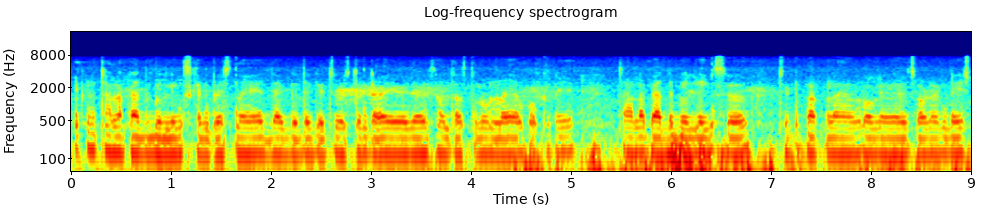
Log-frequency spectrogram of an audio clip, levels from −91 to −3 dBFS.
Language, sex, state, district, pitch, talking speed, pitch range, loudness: Telugu, male, Andhra Pradesh, Manyam, 120 Hz, 155 wpm, 115-125 Hz, -19 LUFS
